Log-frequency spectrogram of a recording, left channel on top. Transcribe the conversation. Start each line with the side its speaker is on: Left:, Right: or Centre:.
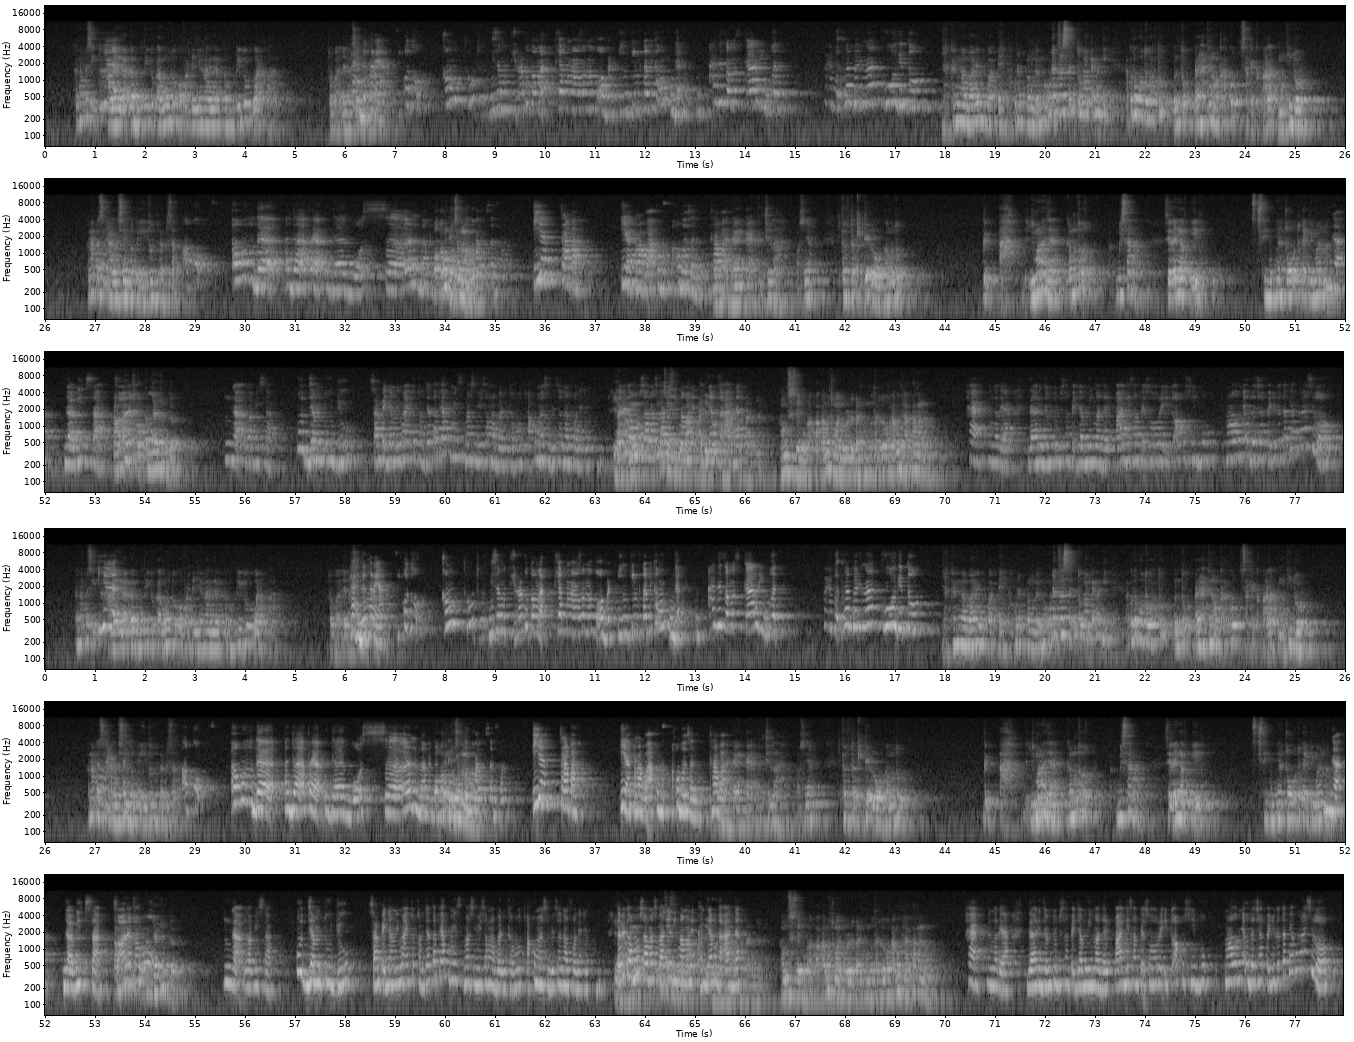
Left: Kenapa sih
Right: Iya,
Left: hal yang nggak kebukti itu kamu tuh overthinking hal yang nggak kebukti itu buat apa? Coba jelasin
Right: eh
Left: lah
Right: denger
Left: kenapa.
Right: ya. Aku tuh kamu kamu tuh bisa ngertiin aku tau nggak? Tiap malam aku overthinking, tapi kamu nggak ada sama sekali buat apa ya, buat ngabarin aku gitu.
Left: Ya kan ngabarin coba, eh aku udah pulang dari rumah, udah selesai, itu ngapain lagi? Aku tuh butuh waktu untuk rehatin otak aku, sakit kepala, mau tidur. Kenapa
Right: Alah,
Left: sih hal simpel
Right: dah.
Left: kayak gitu nggak bisa?
Right: aku Aku udah ada apa ya? Udah bosen banget
Left: Oh
Right: dengerin
Left: kamu bosan
Right: itu
Left: sama aku?
Right: alasan orang. Iya, kenapa? Iya, kenapa? Aku aku bosen. Kenapa?
Left: Kalau nggak jangan kayak anak kecil lah. Maksudnya kita tuh udah gede loh, kamu tuh ged- ah gimana ya? Kamu tuh bisa lah. Saya ngertiin sibuknya cowok tuh kayak gimana.
Right: Enggak, enggak bisa.
Left: Kamu
Right: Soalnya
Left: kan juga
Right: kamu
Left: kerja juga.
Right: enggak, enggak bisa. Aku jam 7 sampai jam 5 itu kerja, tapi aku mis- masih bisa ngabarin kamu, aku masih bisa nelfonin kamu.
Left: Ya
Right: Tapi
Left: kamu
Right: kamu sama
Left: kamu
Right: sekali
Left: sesibuk
Right: 5 menit
Left: apa
Right: aja
Left: di perusahaan
Right: enggak ada.
Left: bertanya. Kamu sesibuk apa? Kamu cuma dulu depan komputer doang. Aku di lapangan loh.
Right: Heh, denger ya. Dari jam 7 sampai jam lima dari pagi sampai sore itu aku sibuk. Malamnya udah capek juga, tapi aku masih loh.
